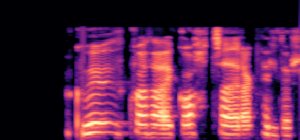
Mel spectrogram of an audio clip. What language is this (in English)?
Icelandic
